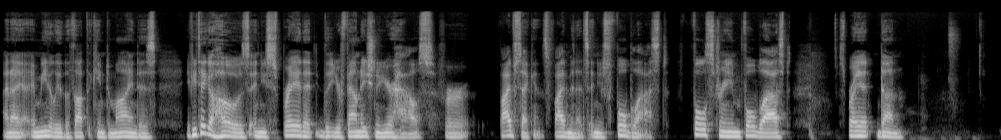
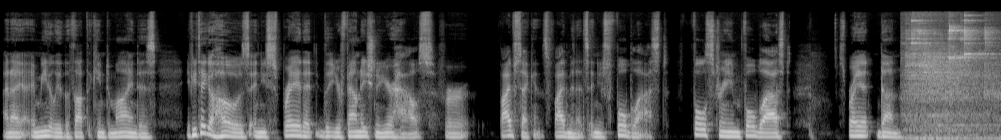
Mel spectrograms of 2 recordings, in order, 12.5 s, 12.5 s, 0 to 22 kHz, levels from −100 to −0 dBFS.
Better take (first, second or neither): first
